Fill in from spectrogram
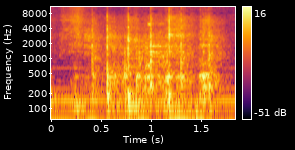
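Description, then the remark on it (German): A water tank that was taken out is set down and hung back into place: several hollow plastic knocks and clunks over about two seconds, with a steady low hum underneath. “Jetzt haben wir das Wasserbehälter aus. Und stellen ihn hin, hängen wieder hier ein.”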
